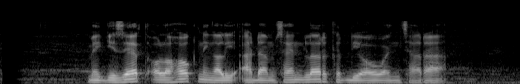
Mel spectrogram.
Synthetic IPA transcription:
mɛɡizɛt̪ɔlɔɦɔk̚niŋɡaliʔa̰damsɛndlərkɨrdiwawaɲt͡ʃaɾa

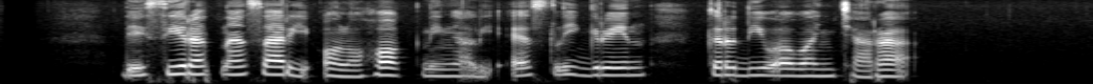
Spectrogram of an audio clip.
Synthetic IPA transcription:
dɛsiɾat̪̚nasaɾiʔɔlɔɦɔk̚niŋa̰lḭʔɛsliɡɾin | kɨrdiwawaɲt͡ʃaɾa

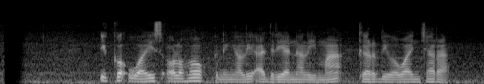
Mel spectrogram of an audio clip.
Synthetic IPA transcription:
ʔikɔʔwaisɔ̰lɔɦɔk̚niŋaliʔa̰dɾianalimakɨrdiwawaɲt͡ʃaɾa̰

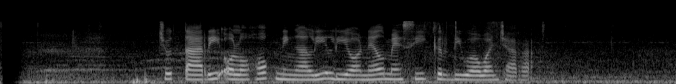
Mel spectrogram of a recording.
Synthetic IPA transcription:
t͡ʃut̪aɾiʔɔlɔɦɔk̚niŋaliliɔnɛlmɛsikɨrdiwawaɲt͡ʃaɾa̰

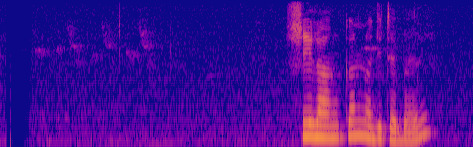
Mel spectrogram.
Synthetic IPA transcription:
ʃilaŋkənʋed͡ʒiʈebəl

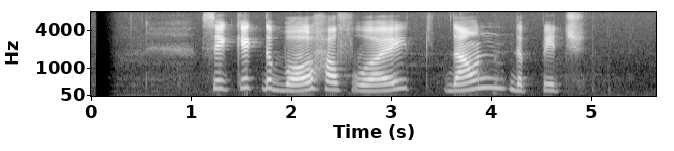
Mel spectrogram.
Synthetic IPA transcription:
sikik̚d̪əbɔlhafwe | dãwndəpit͡ʃ

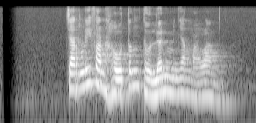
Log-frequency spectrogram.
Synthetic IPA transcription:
t͡ʃarlifanɦawt̪ənd̪̥o̤lanməɲaŋmalaŋ

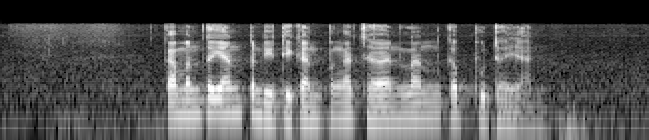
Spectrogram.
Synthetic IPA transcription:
kamənt̪ɾianpəndid̪̥i̤kanpəŋad̥ʒ̥a̤anlankəb̥ṳd̪̥a̤ja̰n

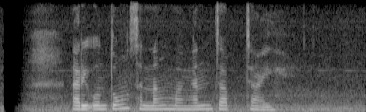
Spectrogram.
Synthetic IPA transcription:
ʔaɾiʔunt̪ʊŋsənəŋmaŋant͡ʃap̚t͡ʃaɪh

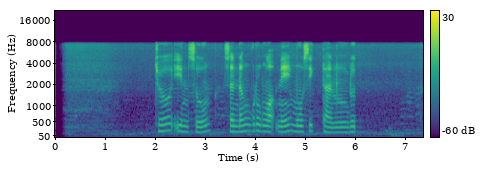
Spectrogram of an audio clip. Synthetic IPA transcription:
d̥ʒ̥ɔ̤insʊŋsənəŋruŋɔʔnemusɪk̚d̪̥a̤ŋɖʊt̪̚

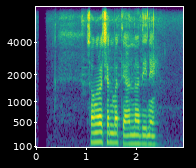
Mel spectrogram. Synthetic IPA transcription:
sʌŋrʌt͡sʰʌnmat̪janːʌd̪ine

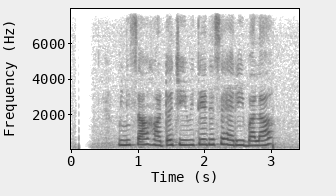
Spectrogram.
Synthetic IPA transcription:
minisaːɦaʈəd͡ʒiːʋit̪eːd̪esəɦæɾiːbalaː

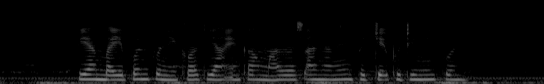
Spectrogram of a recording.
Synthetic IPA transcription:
pijambaʔipʊnpunikɔt̪ijaŋiŋkaŋmalʊsanaŋɪŋb̥ə̤t͡ʃɪʔb̥ṳd̪̥i̤nipʊn

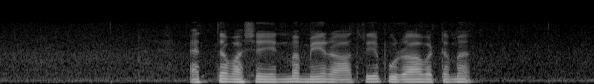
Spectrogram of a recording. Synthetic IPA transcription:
æt̪ːəʋaʂəjenməmeːɾaːt̪rijəpuɾaːʋəʈəmə

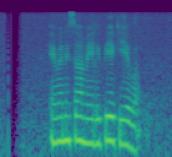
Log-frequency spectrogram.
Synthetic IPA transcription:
emənisaːmeːlipijəkijəʋa̰

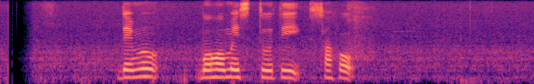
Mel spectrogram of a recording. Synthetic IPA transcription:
d̪emuboɦomest̪ut̪isaɦo

